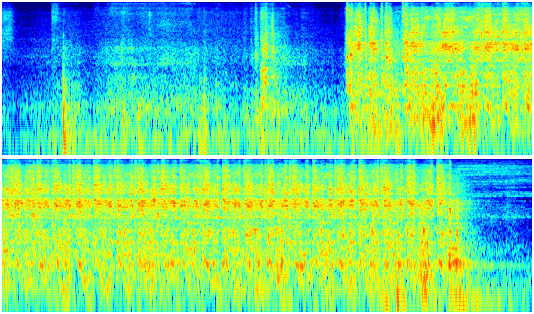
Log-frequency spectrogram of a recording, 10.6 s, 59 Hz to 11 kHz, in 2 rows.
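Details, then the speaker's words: 1966 Pontiac Tempest two-door hardtop starting for the first time in 20 years, carburetor full of fuel, gas tank unhooked: starter grinds over slowly, about three labored turns a second for six seconds, engine not catching; owner suspects a dead battery. "sounds like my battery's dead good it definitely did I'll have to bring you back well when I have a charged battery"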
